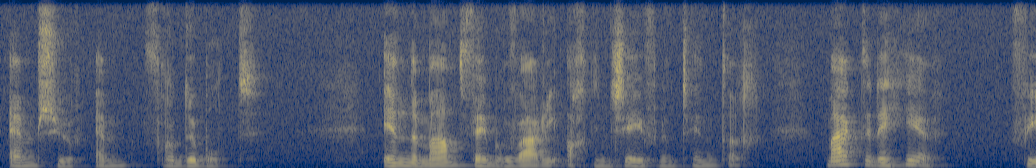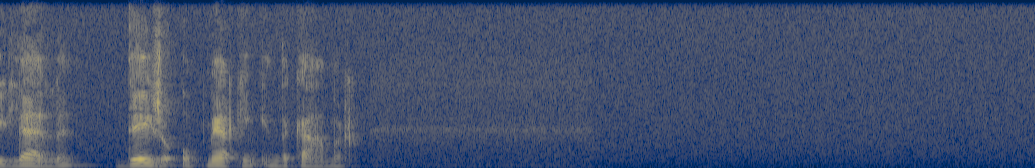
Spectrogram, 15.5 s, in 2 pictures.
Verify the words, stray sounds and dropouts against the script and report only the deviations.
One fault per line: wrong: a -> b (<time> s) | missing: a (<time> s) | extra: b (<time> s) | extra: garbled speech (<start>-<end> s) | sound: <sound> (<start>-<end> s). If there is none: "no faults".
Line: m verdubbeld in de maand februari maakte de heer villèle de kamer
extra: deze opmerking in (8.6 s)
